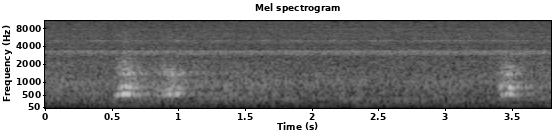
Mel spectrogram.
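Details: Rex the dog barking at night on 7 October 2018 while running around: two sharp barks in quick succession, then a single bark after a pause of over two seconds, over a steady high-pitched background hum.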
